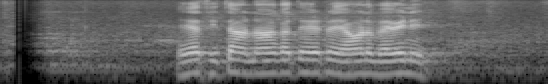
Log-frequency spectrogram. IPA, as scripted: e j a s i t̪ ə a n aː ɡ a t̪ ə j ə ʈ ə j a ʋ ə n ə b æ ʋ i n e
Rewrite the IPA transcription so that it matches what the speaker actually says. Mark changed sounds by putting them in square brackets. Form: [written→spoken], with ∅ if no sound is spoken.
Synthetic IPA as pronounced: e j a s i t̪ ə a n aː ɡ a t̪ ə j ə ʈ ə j a ʋ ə n ə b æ ʋ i n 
